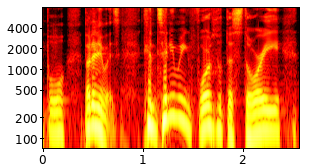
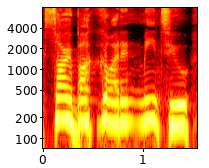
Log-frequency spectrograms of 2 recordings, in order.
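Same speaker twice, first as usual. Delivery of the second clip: higher-pitched apology; apologetic Light Deku; 6 semitones higher than usual. Acted. Deku apologising to his rival Bakugo, sheepish. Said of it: "with him apologizing".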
